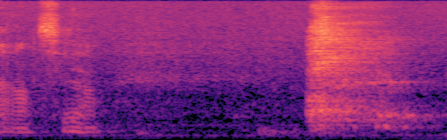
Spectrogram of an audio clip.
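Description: A single short cough about one and a half seconds in.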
